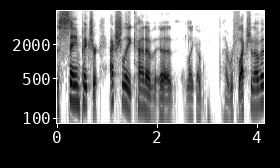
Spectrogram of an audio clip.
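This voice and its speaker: Speaking at a moderate pace, a man comes through in a dry, close sound with no echo on a very clean recording with a silent background. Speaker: math teacher. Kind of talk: lecture. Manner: animated.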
